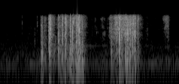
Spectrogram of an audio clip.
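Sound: shuffling tarot cards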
